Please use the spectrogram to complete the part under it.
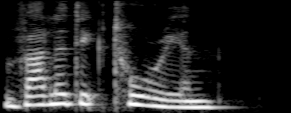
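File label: "valedictorian", British English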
